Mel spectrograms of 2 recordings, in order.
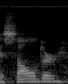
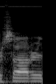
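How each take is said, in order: First: "solder" with the L sounded; British pronunciation. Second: Said in the usual way. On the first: Shown as a demonstration. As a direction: say "solder" the British way, like SOLE-der. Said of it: "or as our British friends say".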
